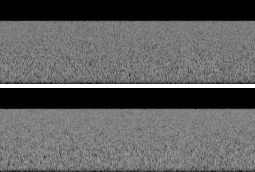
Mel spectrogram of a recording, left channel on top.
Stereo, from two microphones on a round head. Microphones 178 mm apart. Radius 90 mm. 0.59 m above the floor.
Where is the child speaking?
I don't hear a child speaking.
